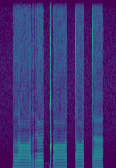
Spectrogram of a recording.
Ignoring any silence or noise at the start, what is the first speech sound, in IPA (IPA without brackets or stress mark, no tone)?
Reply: l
